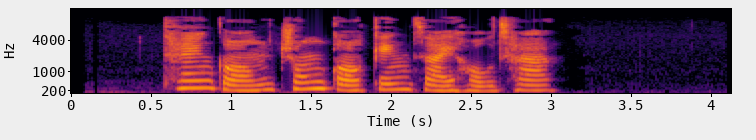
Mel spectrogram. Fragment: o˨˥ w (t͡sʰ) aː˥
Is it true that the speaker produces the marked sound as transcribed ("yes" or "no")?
yes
